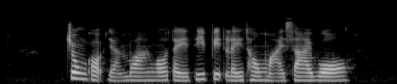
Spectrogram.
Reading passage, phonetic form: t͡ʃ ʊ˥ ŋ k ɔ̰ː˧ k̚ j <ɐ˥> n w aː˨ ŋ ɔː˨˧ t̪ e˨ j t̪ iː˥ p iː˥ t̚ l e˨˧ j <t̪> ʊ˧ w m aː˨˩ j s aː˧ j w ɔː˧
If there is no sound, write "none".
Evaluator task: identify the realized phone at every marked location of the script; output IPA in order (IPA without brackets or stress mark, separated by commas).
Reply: ɐ˨˩, t̪ʰ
